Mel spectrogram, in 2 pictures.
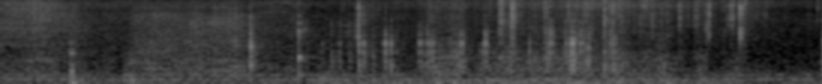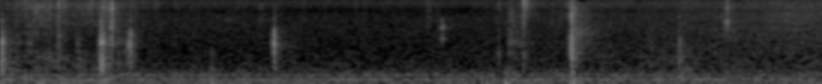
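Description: Near silence with a faint steady hum and many small faint clicks and ticks, packed together between about one and five seconds in and sparser after that.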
